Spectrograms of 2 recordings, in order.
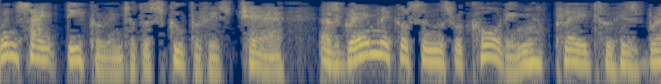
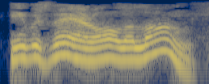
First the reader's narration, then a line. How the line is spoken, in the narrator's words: said brokenly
